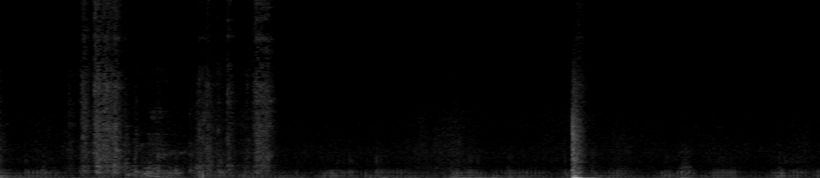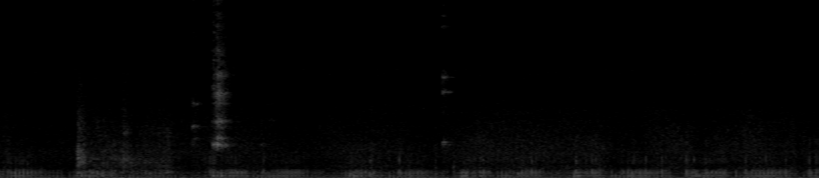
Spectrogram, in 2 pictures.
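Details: Cat purring quietly and evenly, a soft rumbling buzz in regular pulses, with rustling and scratching noises early on and a loud knock midway.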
